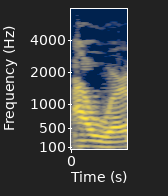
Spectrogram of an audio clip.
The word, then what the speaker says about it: our: Isso vai mudar depois, a nossa pronúncia rápida para our vai mudar para are.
